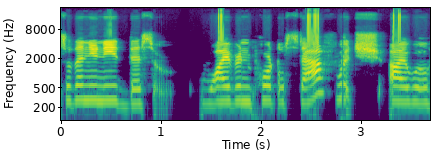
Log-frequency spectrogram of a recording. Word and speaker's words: wyvern: mob that's added so I'm not entirely sure how to pronounce this but I'm pretty sure it's pronounced wyvern at least that's what I've heard other people pronounce it as so it's basically a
